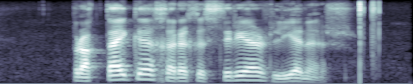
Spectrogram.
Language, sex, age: Afrikaans, male, 19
